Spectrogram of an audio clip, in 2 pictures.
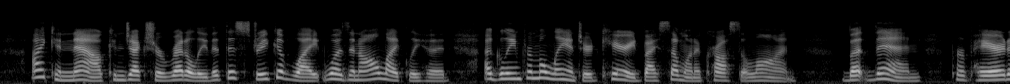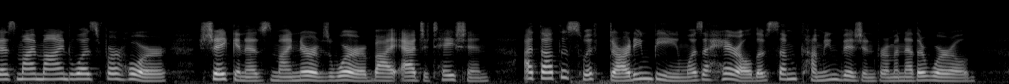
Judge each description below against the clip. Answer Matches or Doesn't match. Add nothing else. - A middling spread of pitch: Doesn't match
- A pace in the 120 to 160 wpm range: Doesn't match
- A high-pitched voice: Matches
